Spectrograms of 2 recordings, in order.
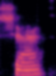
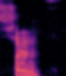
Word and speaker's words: Schatz: It's Leela, and her last name is not Schatz, it's Schatz. So she has that in her bio.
